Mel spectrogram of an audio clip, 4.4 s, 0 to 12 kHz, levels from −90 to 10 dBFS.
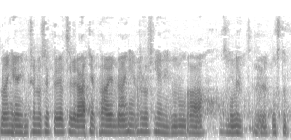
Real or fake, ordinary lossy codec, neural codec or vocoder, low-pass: fake; MP3, 32 kbps; autoencoder, 22.05 kHz, a latent of 192 numbers a frame, VITS, trained on one speaker; 9.9 kHz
